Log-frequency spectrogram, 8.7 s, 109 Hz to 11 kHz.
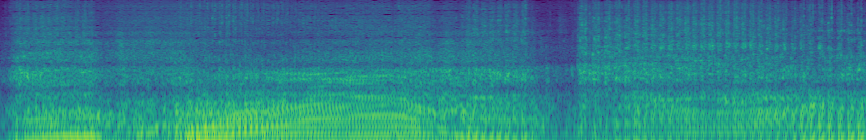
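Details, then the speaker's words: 1988 Chevy truck with 305 V8 mudding: revs rise and fall with an uneven, stumbling beat as it labours; engine missing under load. "missing already can't believe this is the first time you manage that thing definitely missing"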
